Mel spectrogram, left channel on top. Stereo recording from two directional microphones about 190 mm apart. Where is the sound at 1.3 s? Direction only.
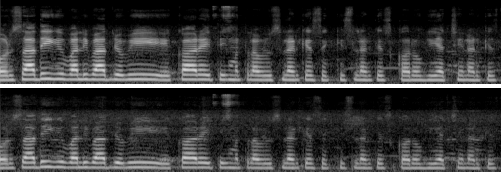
10° left (ahead or behind).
